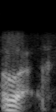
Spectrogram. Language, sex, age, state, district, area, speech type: Maithili, male, 18-30, Bihar, Samastipur, rural, conversation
